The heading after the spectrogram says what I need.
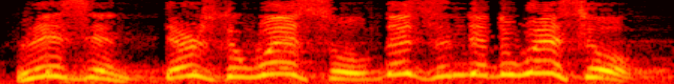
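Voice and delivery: high urgent plea. Acted. Preacher voicing the man warning of the train, urgent. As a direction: urge him to hear the whistle. Pleading urgently about whistle.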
